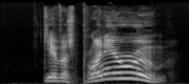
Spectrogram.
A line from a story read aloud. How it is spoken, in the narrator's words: roared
